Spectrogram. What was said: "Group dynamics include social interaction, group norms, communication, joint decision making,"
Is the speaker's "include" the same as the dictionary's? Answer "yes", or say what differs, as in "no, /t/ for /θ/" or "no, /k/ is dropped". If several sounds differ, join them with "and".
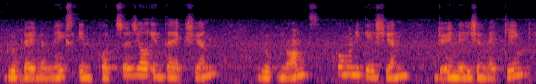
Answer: no, /l/ is dropped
